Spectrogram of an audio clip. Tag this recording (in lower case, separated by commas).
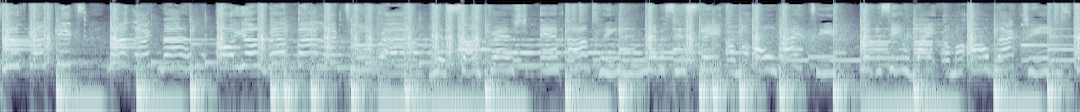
music, pop music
